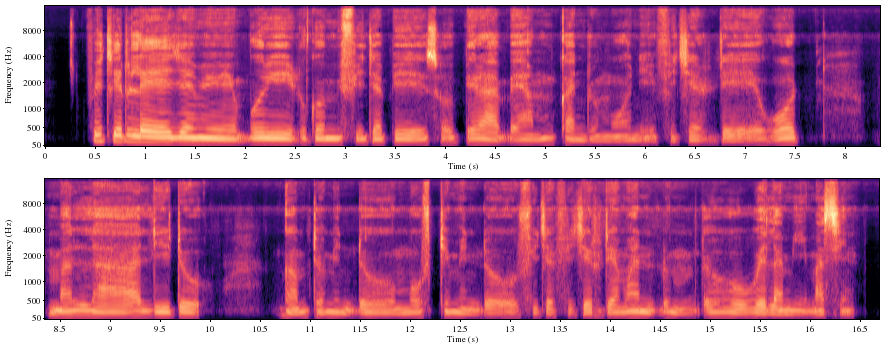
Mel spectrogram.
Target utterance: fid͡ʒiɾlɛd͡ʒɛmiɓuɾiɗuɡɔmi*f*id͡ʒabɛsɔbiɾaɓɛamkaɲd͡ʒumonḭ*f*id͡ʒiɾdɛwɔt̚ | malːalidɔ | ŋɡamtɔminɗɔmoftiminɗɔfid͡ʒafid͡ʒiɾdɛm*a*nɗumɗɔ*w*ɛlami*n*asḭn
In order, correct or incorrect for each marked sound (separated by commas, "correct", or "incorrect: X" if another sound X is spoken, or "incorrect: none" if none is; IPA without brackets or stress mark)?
correct, correct, correct, correct, incorrect: m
